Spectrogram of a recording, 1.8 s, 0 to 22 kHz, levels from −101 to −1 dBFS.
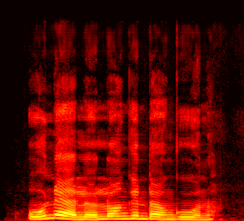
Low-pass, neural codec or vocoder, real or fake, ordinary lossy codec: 19.8 kHz; vocoder, 44.1 kHz, 128 mel bands every 512 samples, BigVGAN v2; fake; none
